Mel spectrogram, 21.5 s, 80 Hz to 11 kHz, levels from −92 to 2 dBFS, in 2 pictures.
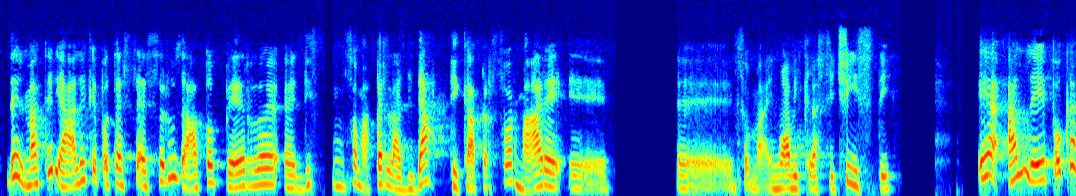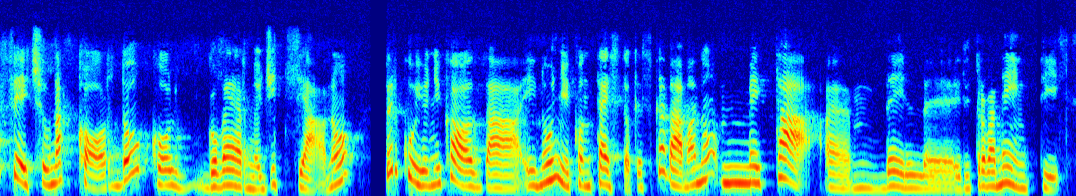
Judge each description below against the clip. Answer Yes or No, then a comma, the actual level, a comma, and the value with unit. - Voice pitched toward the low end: No, high, 205 Hz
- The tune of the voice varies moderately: No, wide, 6.3 semitones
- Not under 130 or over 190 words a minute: No, average, 120 wpm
